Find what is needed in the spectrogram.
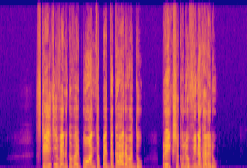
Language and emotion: Telugu, angry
